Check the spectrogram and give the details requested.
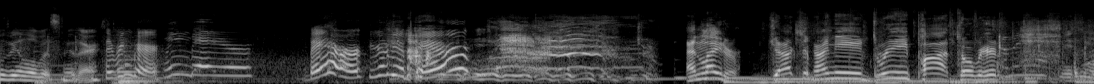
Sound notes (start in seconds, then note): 4.2 growls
